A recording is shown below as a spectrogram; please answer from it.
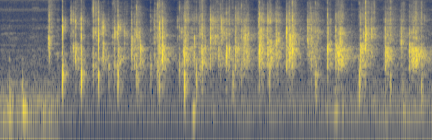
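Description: Applause from a small audience: many irregular individual hand claps, starting about half a second in.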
